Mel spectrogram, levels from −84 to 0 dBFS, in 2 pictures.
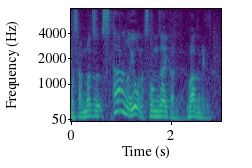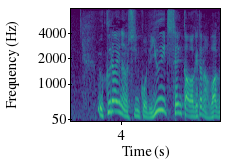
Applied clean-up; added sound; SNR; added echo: none; none; none; none.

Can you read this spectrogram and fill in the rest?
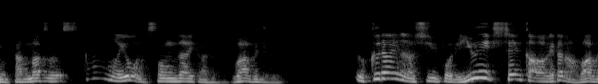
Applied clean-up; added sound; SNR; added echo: neural mask model DeepFilterNet 3.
